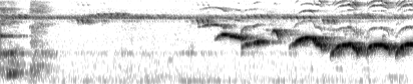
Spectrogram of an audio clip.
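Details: White-rumped shama giving clear looping whistled notes that swoop up and down in a quick repeated sequence after a quiet start with a thin steady high tone.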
